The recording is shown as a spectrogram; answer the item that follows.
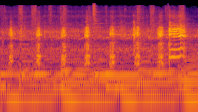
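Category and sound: bird, chickens clucking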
